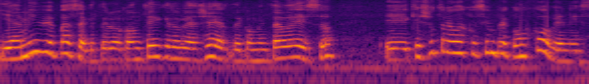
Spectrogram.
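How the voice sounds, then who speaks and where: Against noticeable background noise, a woman with a fairly high voice talks at a moderate pace with lively intonation. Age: 70s. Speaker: writer and social worker. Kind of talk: conversational podcast discussion.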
